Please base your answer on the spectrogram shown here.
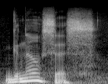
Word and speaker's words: gnosis: the word gsis or as they pronounce with a g in front gnosis and the Greeks got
